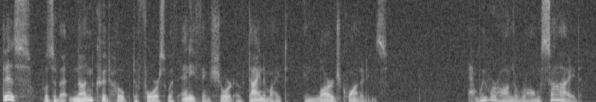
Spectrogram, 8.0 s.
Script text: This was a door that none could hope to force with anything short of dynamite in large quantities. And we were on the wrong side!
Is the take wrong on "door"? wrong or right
wrong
